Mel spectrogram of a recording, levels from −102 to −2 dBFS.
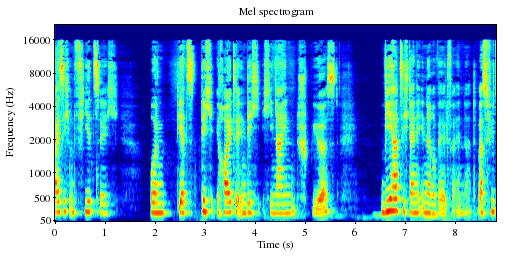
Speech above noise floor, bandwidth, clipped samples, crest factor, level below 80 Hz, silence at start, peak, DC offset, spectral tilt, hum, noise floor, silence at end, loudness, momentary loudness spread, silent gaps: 42 dB; 16 kHz; under 0.1%; 20 dB; -72 dBFS; 0 s; -6 dBFS; under 0.1%; -3.5 dB/octave; none; -67 dBFS; 0 s; -24 LUFS; 13 LU; none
